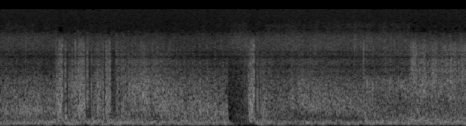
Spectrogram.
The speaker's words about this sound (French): dans son Allemagne où le bruit des fanfares a disparu depuis longtemps sous le bruit des canons.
